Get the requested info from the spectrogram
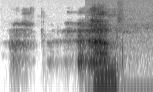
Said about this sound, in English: disagrees with that pick with his big yawn.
